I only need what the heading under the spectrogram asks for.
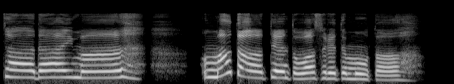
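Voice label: OPERATION OVER Japanese, Voice; GF Alarm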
